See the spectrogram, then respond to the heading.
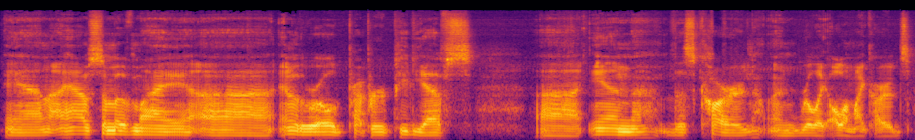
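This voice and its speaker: A very low-pitched American man walks through a product demo in a casual, matter-of-fact voice. His pace is slow and unhurried as he explains each feature. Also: steady tone, creaky, a bit bright. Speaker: product reviewer.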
